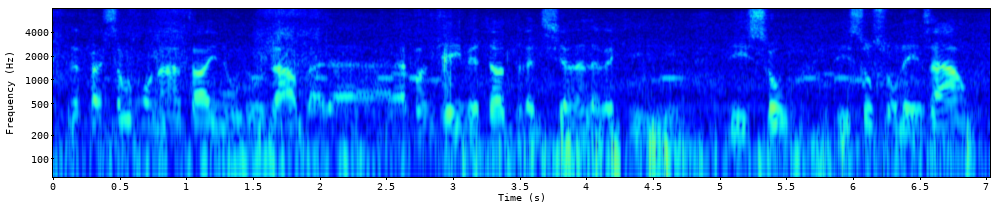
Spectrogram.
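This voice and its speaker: Echo from the room is audible. Music also runs behind the speech. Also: man. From Quebec, Eastern Townships. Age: old. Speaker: maple syrup producer. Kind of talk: casual presentation. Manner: halting, many repetitions.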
